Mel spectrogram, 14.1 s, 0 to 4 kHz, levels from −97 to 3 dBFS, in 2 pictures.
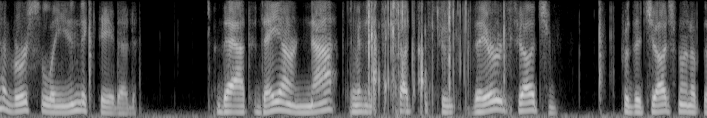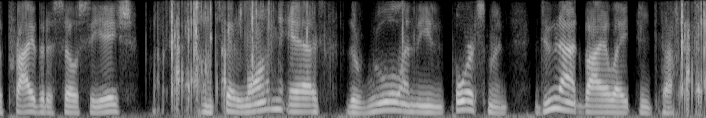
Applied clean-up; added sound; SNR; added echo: neural diffusion model UNIVERSE++.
